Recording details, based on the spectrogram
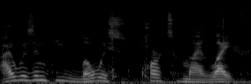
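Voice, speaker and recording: His voice comes out somewhat breathy. The man's intonation is lively. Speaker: trading coach. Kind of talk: motivational monologue. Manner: animated; halting.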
